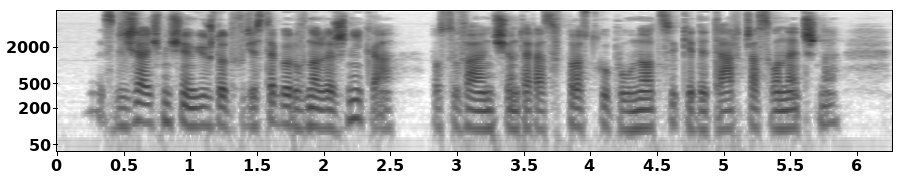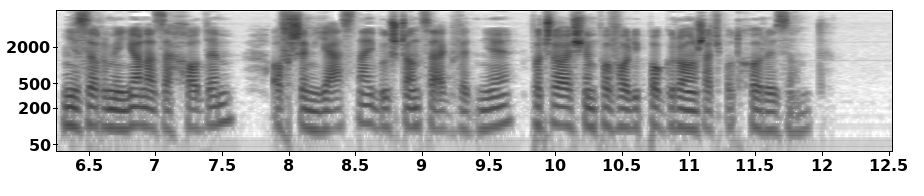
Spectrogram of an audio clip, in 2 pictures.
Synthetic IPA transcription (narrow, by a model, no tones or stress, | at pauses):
zblʲiʐalʲiɕmɘɕɛjuʐd̪ɔd̪vud͡ʑɛst̪ɛɡɔɾuvnɔlɛʐɲikʰa̰ | pɔsuvajɔnsɕɛt̪ɛɾasfpɾɔst̪̚kupuwnɔt̪sɘkʲɛd̪ɘt̪aɾt͡ʂaswɔnɛt͡ʂnaɲɛzaɾumʲjeɲɔnazaxɔd̪ɛmɔfʂɛmjasnaibwɘʂt͡ʂɔnt̪saja̰ɡvɛd̪ɲɛpɔt͡ʂɛwaɕɛpɔvɔlʲipɔɡɾɔ̃w̃ʐat͡ɕpɔt̪xɔɾɘzɔnt̪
